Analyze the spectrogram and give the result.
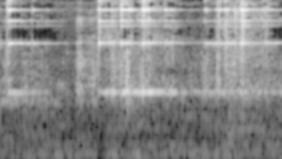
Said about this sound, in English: these little bells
